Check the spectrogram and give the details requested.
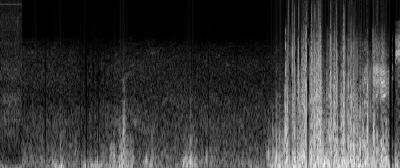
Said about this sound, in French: un bon son de, vent et de mer qui, qui, qui, qui, envahit un petit peu la digue sur laquelle j'étais. Donc vous entendrez un petit peu l'ambiance.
